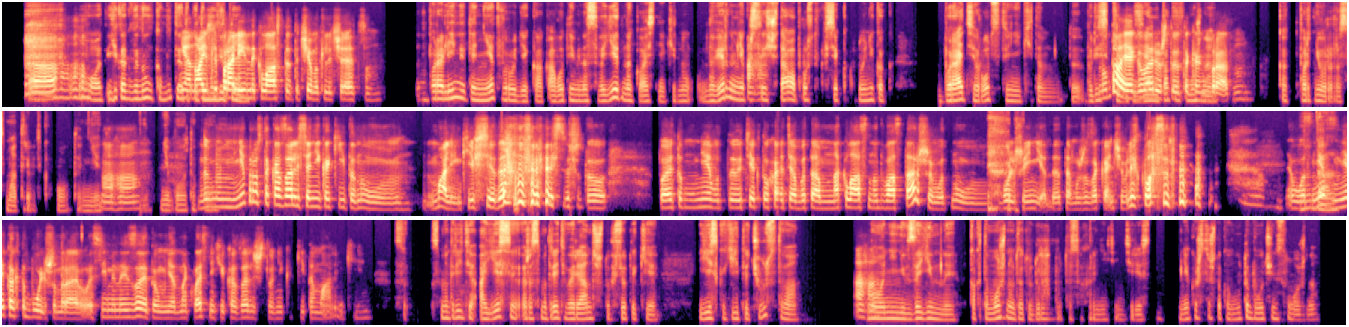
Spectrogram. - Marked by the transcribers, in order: chuckle; laughing while speaking: "да, если что"; chuckle; laugh; other background noise; unintelligible speech
- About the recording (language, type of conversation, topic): Russian, unstructured, Как вы думаете, может ли дружба перерасти в любовь?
